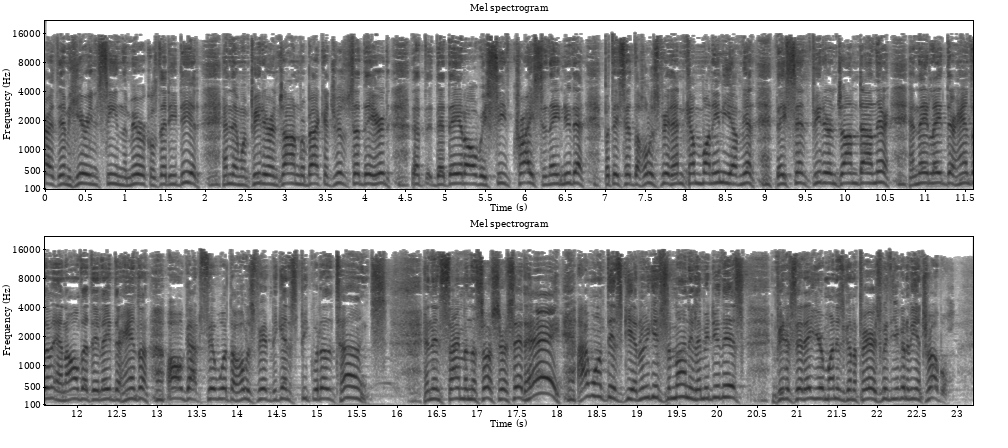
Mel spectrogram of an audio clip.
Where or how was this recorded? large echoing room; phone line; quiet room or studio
large echoing room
